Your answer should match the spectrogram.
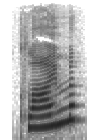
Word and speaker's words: climb: Climb يعني يتسلق. ناخد بالنا أن البي في climb لا تنطق. It's silent. Climb.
